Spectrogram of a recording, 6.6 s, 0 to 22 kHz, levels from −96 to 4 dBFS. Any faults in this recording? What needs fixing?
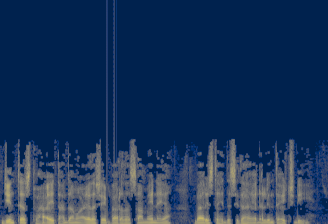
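Throughout the speech, nothing sounds above 8.3 kHz and the sound is plainly watery, likely from MP3 compression at a low bitrate around 32 kbps. A spectrogram shows a flat ceiling with flickering holes. To prevent it, keep the original file or re-encode at a higher bitrate.

From 2.13 to 2.33 s, processor overload crackle tears through as about five missed 10 ms buffers drop to silence. The waveform shows short hard-edged gaps. To prevent it, lighten the processing load or use a larger audio buffer.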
